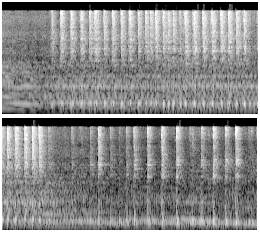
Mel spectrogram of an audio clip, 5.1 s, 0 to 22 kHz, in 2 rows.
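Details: Honda CRF150L trail bike fitted with a Kawasaki Ninja two-stroke engine, kickstarted before a test ride, fan on with ignition: crisp buzzing two-stroke rattle picking up quickly with each blip and dropping back cleanly; normal running.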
